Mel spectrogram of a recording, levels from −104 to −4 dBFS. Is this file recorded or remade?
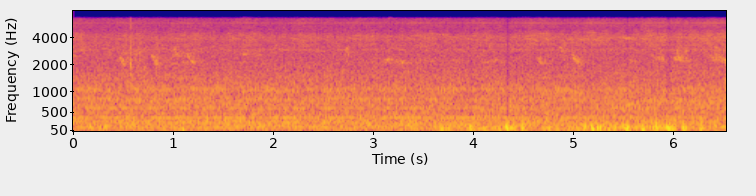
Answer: recorded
